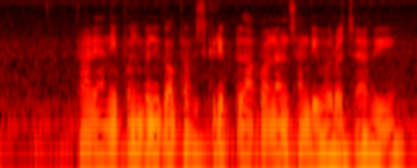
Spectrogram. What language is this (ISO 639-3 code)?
jav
